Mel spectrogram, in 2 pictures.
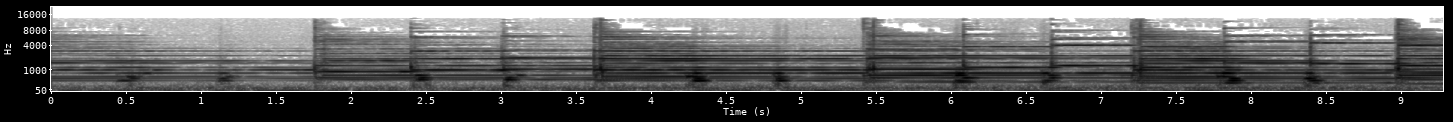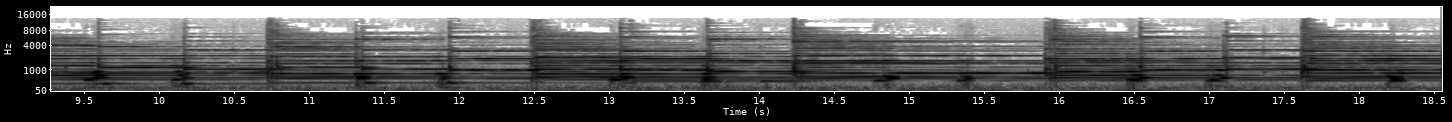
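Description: Handbells played with the echo ring technique ring out a steady melody, each struck note followed by a lingering shimmer so the tones overlap and blend, moderately loud with no voices.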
